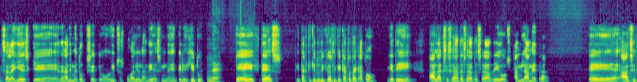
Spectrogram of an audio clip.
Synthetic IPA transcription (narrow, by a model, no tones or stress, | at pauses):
t̪i̥sɐlɐʝe̞sce̞ðe̞nɐnd̪ime̞t̪o̞pi̥set̪oipso̞spuvɐlio̞lɐnðiɐst̪inpe̞ɾio̞çit̪un | ce̞xθe̞s | it̪ɐkt̪icit̪uðice̞o̞θice̞ːkɐt̪ot̪ɐe̞kɐt̪o̞ | ʝɐt̪i | ɐlɐkse̞se̞nɐt̪e̞se̞ɾɐt̪e̞se̞ɾɐðio̞sxɐmilɐme̞t̪ɾɐ | eɐfiset̪i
